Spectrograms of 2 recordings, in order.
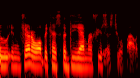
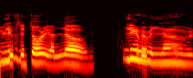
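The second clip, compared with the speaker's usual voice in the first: loud, drawn-out, sad, upset scream; 4 semitones higher, 6 dB louder than usual. Speaker announces screaming at something in a sad voice: screamed in a sad voice. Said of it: "I'm gonna scream at it in a sad voice".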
